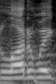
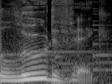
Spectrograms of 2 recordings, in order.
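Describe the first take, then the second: First: The name is said with an English pronunciation. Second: The name is said with a German pronunciation. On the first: "I say Ludwig" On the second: "that's like the German way"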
